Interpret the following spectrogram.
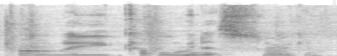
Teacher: In English, statements usually end in a falling tone. The falling tone at the end tells the listener that the statement is finished.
